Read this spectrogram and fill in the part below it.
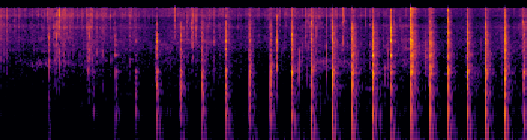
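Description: A hammer taps on a concrete block in quick, steady blows.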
